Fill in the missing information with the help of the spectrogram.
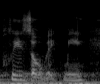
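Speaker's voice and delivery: soft, reluctant begging; hushed retold reluctance; meek plea. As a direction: imitate timid kids pleading quietly. Voices reluctant classmates begging.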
